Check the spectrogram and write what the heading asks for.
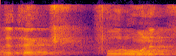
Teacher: تا باریک ہے، کاف باریک ہے، کاف ساکن ہے، اس لیے ہمس ہوگا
